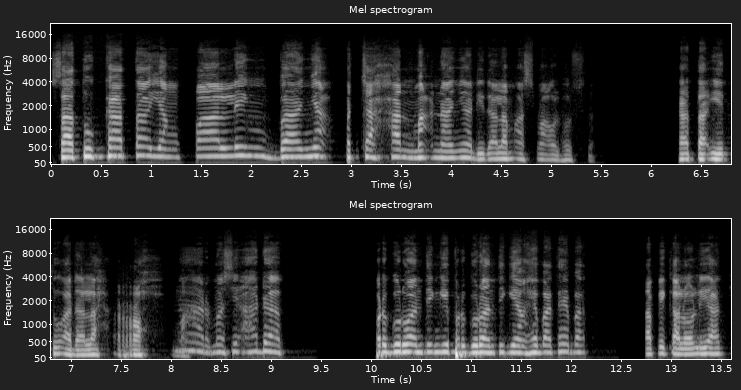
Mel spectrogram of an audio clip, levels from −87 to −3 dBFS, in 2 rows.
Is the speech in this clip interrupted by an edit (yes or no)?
yes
